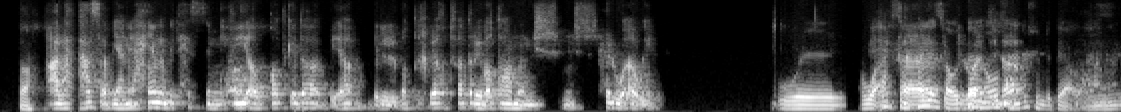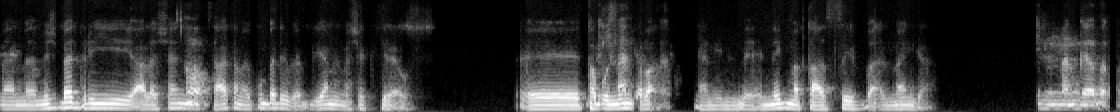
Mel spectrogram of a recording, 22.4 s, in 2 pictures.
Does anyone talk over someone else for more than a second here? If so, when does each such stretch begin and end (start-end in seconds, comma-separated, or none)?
8.7-10.2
